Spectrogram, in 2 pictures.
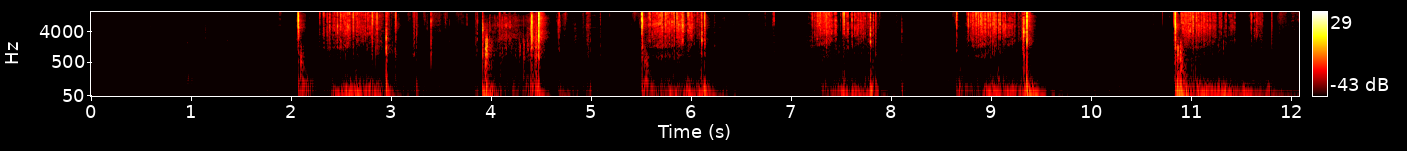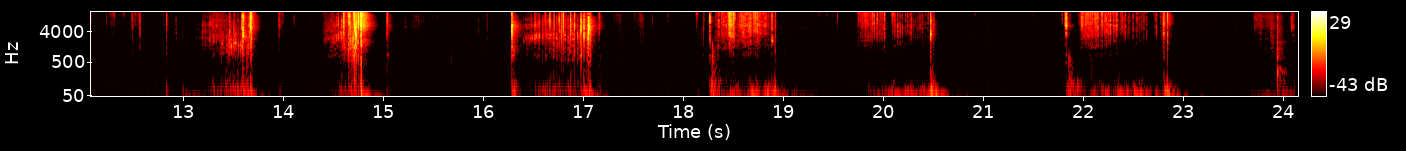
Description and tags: pages flipping
Flipping the pages of a soft cover manual. Recorded with a Neumann TLM 103.
book, flip, flipping, pages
